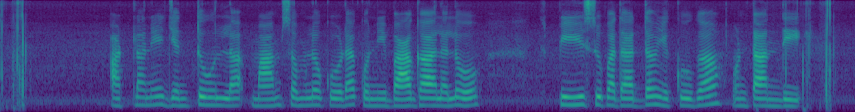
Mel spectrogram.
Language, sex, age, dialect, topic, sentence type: Telugu, female, 31-35, Telangana, agriculture, statement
